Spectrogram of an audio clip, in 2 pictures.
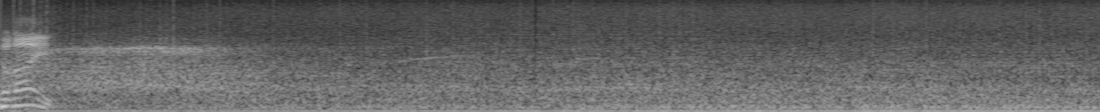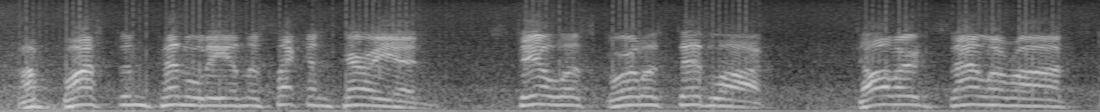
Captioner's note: whistle blows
